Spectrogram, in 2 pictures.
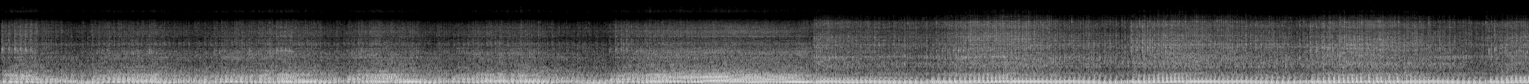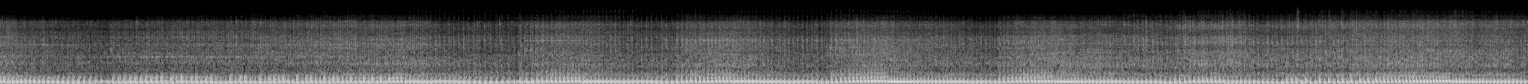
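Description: Speedway bike's 500cc single-cylinder engine running on the stand. It runs fairly evenly at first, then from about eight seconds in it is blipped repeatedly, the revs rising and falling every second or two.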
